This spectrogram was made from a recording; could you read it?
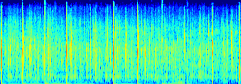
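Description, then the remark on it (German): An audience at a church service applauds the brass players with steady, moderately loud clapping, sharp individual claps standing out from a dense patter of many hands, with no voices. “Können wir mal klatschen.”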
